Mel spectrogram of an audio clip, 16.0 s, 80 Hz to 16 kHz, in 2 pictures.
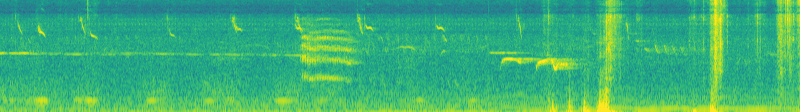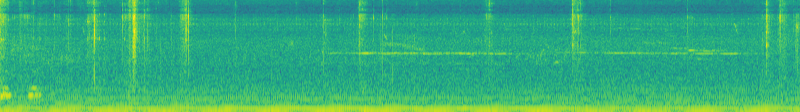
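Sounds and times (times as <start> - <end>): bird chirps: 0.0 - 8.8.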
